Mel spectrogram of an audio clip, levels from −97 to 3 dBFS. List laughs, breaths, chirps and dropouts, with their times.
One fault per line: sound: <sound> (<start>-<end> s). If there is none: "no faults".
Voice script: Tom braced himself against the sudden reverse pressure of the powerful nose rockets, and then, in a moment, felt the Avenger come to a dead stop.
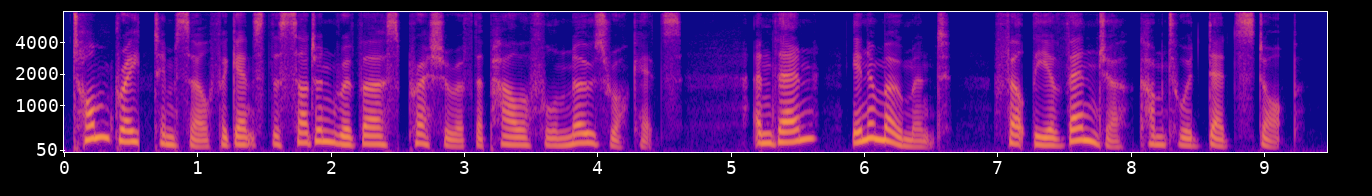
sound: dropout (0.6-0.7 s)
